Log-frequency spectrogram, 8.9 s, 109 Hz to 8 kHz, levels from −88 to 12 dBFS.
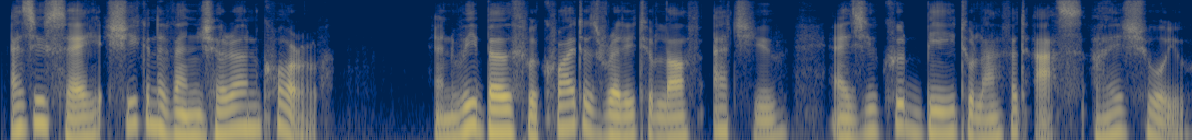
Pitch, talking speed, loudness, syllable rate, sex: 130 Hz, 210 wpm, -22 LUFS, 5.3 syllables/s, male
